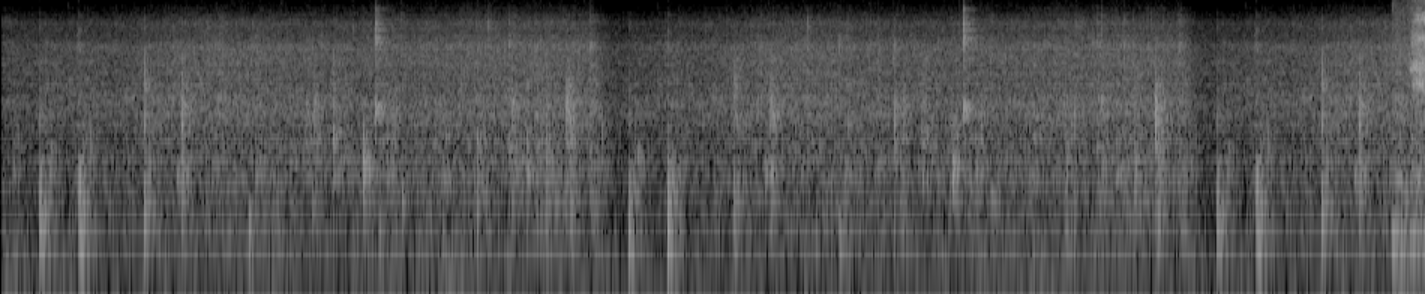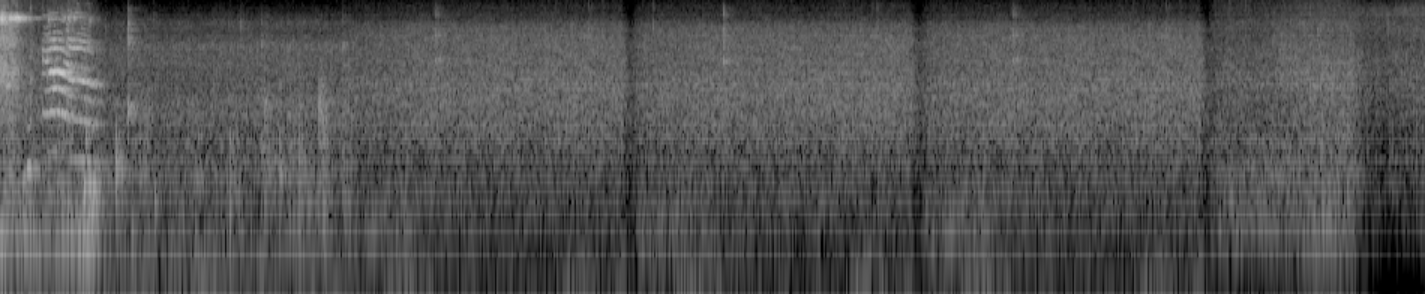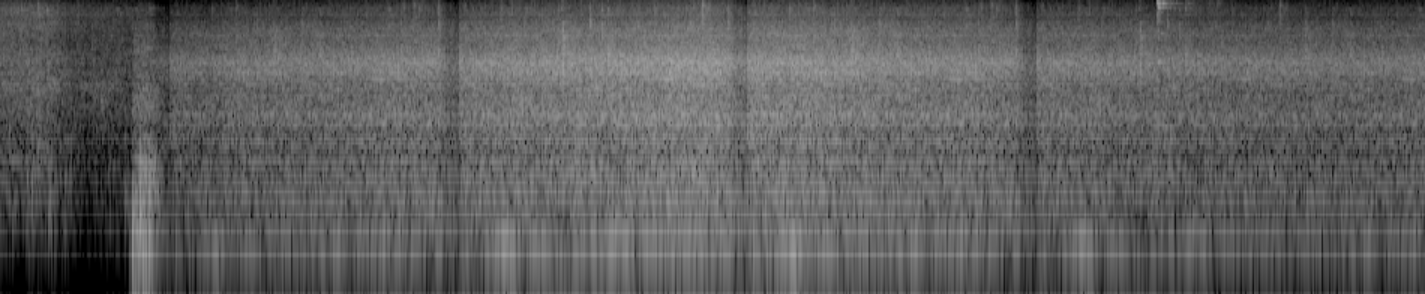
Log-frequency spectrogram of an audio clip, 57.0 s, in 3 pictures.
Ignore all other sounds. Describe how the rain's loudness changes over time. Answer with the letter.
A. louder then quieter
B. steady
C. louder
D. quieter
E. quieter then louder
C.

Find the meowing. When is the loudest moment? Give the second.
20 s.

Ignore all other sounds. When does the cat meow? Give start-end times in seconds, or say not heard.
18.6-20.4, 53.4-54.3.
